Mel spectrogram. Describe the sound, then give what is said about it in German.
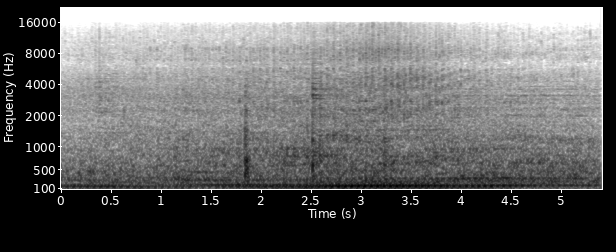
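The engine of a small rail car, a car-like vehicle on rails standing on a turntable, idles steadily, a low rumbling drone with a constant pulsing hum, joined by a couple of faint clicks partway through. “Hören wir, hören wir mal das Schienenauto.”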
